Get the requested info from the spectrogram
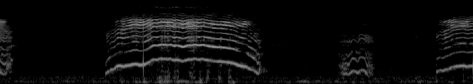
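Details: Kitten crying out with one long, loud arched meow, followed by a tiny faint mew and the start of another loud call; soft room noise between calls.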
